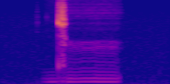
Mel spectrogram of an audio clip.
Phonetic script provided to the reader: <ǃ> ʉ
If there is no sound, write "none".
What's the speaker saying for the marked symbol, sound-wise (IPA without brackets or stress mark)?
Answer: d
